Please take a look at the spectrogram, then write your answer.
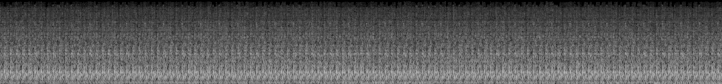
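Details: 2006 Honda Odyssey at idle, no stored codes: loud, steady rattle about 160 beats a minute over the engine hum; timing belt suspected, not yet confirmed. Engine rattle.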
